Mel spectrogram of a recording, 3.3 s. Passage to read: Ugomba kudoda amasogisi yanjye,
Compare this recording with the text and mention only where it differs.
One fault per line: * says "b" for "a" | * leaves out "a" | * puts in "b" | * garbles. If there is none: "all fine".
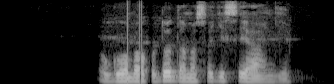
all fine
